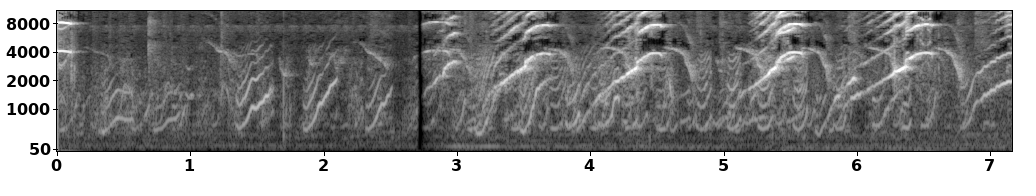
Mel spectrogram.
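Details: Several farm guinea pigs in a cage: a jumble of quick rising chirps, growing into loud repeated high whistled squeaks roughly once a second, with soft hum underneath.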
